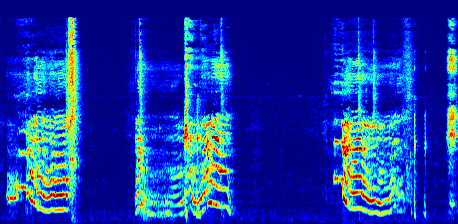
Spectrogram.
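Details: Pet dog frightened of a house cat sitting beside his ball, unable to fetch it while urged to get his toy; long wavering whimpers and howl-like whines in three bouts, each rising then falling, with a woman repeating "get your toy".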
